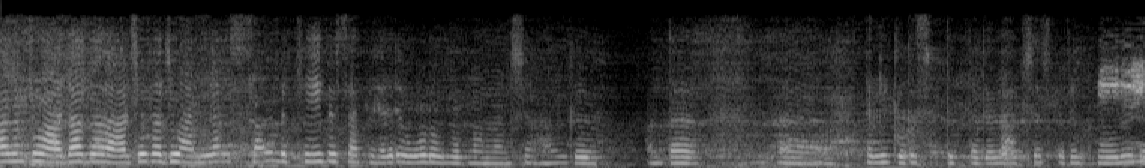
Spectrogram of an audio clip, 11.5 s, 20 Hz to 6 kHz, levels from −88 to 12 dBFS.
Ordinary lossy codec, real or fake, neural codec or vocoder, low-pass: MP3, 48 kbps; fake; codec, 32 kHz, 1.9 kbps, SNAC; 5.4 kHz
